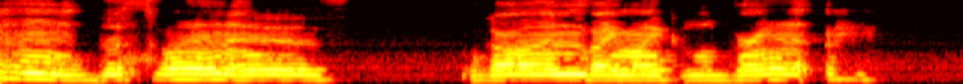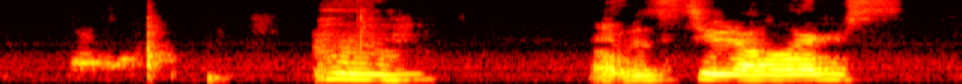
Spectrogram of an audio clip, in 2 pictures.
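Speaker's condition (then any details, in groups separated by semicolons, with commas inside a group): Cerebral palsy; first word not said quite right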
